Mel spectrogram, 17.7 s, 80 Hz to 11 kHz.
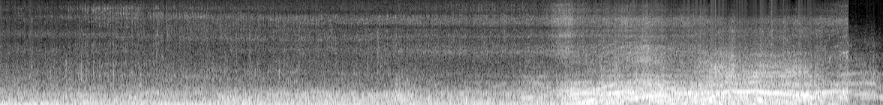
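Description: Dodge Hemi V8 muscle-car engine with a steady low rumble, then about ten seconds in revving hard in several rising and falling sweeps, like a car accelerating through its gears at the dragstrip. The sound cuts off suddenly near the end.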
